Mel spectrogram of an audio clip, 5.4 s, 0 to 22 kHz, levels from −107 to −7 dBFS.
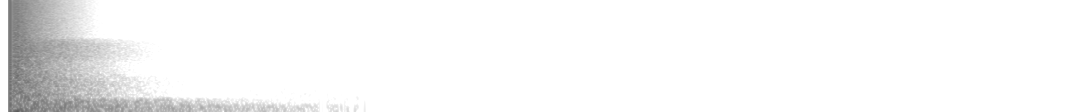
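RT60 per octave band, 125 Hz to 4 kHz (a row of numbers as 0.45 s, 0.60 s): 2.4 s, 1.7 s, 1.1 s, 0.85 s, 0.75 s, 0.80 s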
